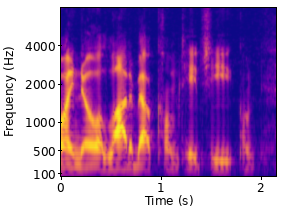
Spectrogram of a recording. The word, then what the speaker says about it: Comté: And now I know a lot about Comté cheese. You say Comté, but in French you say Comté.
